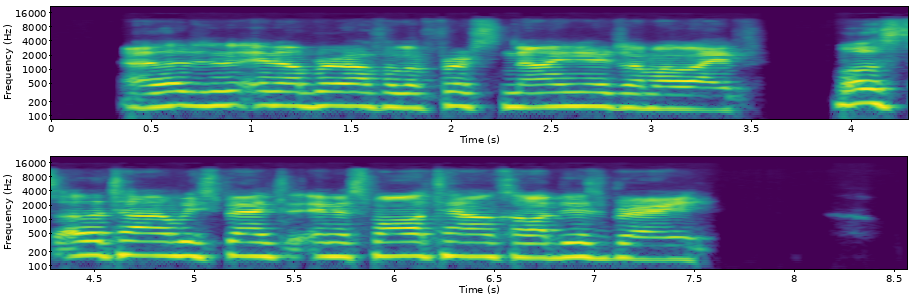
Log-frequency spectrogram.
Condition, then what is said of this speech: Dysarthria. Because of my speech and balance, people ought to think I'm drunk.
